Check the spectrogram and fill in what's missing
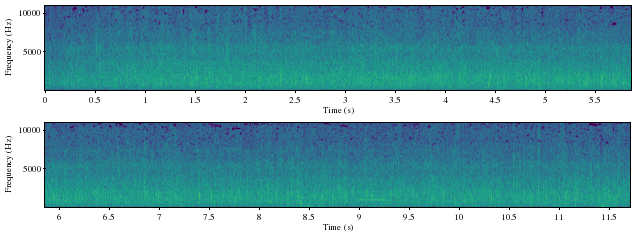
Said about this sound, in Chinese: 现在让我们用最热烈的掌声恭请尊敬的卢军宏台长。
